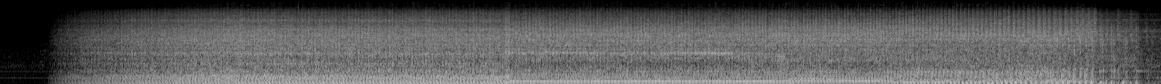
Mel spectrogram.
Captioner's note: sawmill running at high speed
